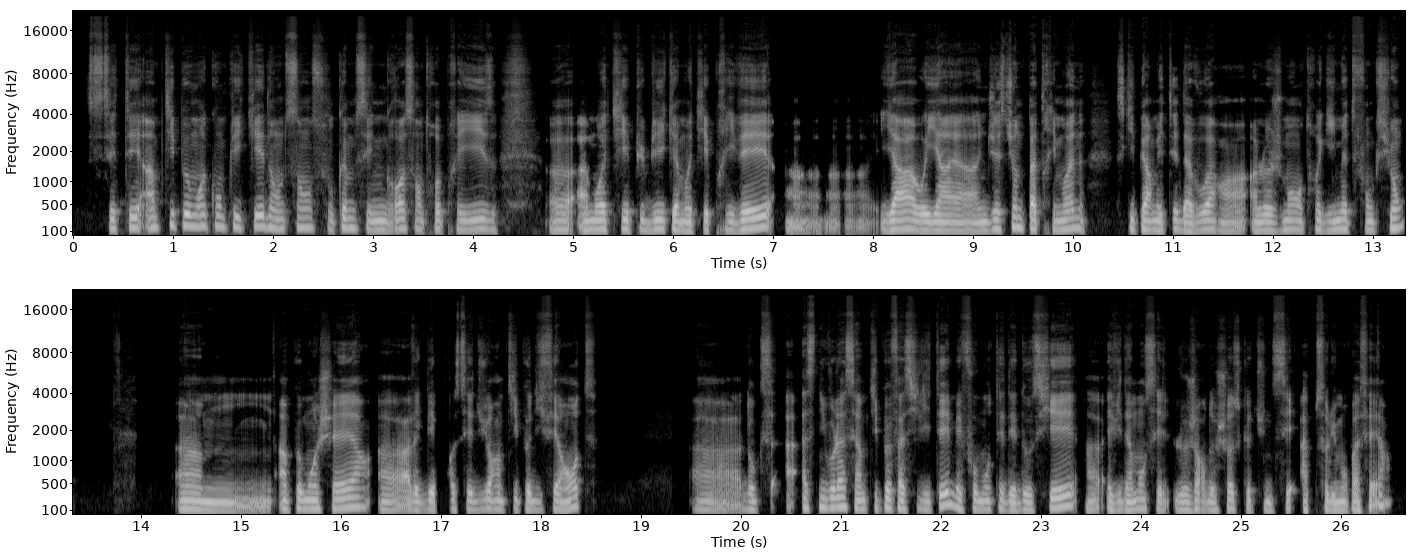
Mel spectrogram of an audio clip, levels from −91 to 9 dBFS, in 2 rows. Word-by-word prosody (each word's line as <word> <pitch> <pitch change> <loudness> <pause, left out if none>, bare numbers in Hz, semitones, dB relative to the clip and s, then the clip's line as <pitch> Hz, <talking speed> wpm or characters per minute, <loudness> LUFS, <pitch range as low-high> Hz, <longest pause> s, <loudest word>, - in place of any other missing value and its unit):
C'était 130 +3 -1
un 145 - 0
petit 150 +5 -5
peu 170 0 +3
moins 160 0 +1
compliqué, 155 -1 -1
dans 145 -3 -1
le 130 - -3
sens 140 +2 -5
où, 115 - -6
comme 135 +4 0
c'est 125 -2 -4
une 115 0 +2
grosse 125 +4 0
entreprise, 120 0 -2 0.5
heu, 115 +1 +1
à 115 - +2
moitié 120 +1 +2
publique, 120 0 -1
à 120 - +7
moitié 110 +1 +1
privée, 125 +9 +3 0.2
heu, - - -3 0.9
il 115 - -3
y 120 - +6
a 125 0 +6
où 115 -1 +5
il 110 - +5
y 115 - +4
a 110 -2 +3
une 110 +1 +1
gestion 125 +5 0
de 140 - 0
patrimoine, 125 0 +1 0.3
ce - - -10
qui - - -2
permettait 120 0 +1
d'avoir 115 +2 +2
un 105 +1 -2
un - - -1
logement 110 +3 +1
entre 120 +2 -3
guillemets 115 +3 +1
«de - - -13
fonction» 135 +7 -1 1.0
hem, 105 -3 +1
un 115 - +3
peu 115 +3 0
moins 115 0 +4
cher, 130 +4 +2
heu, - - -2
avec 105 0 0
des 110 0 +2
procédures 110 +1 -3
un 110 - 0
petit 110 +2 -7
peu 115 - 0
différentes, 105 0 -1 1.0
heu. 105 -1 -4
Donc 105 -1 -3
ce, - - -7
heu, - - -22 0.2
à 125 - +1
ce 120 - -6
niveau 135 0 +2
là, 140 +1 +5
ça 135 - -1
a - - +4
un - - +1
petit - - -7
peu 130 - +2
facilité, 115 +6 +1
mais 140 -7 +1
faut 115 - -2
monter 110 +2 -1
des 100 -1 +2
dossiers, 125 +9 +2
heu, 105 - -2
évidemment, 105 +3 +1
c'est 105 -2 -3
le 105 -1 0
genre 105 0 0
de 105 -1 0
choses 110 +3 -1
que - - -3
tu - - -7
ne - - -1
sais - - -4
absolument 105 -1 0
pas 105 - +2
faire 160 - -1
115 Hz, 205 wpm, -23 LUFS, 110-125 Hz, 1.0 s, à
